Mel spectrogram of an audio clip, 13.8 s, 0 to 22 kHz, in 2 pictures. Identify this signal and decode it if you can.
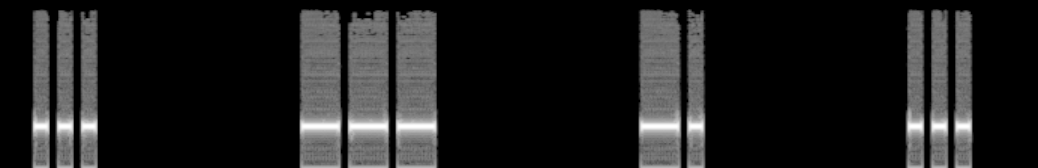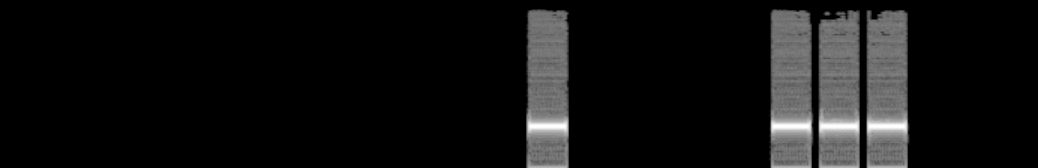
Morse code, heard as a keyed tone, about 15 wpm, spaced as for 5 wpm, 1000 Hz. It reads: SONS TO
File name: qotdfiles / 5wpm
